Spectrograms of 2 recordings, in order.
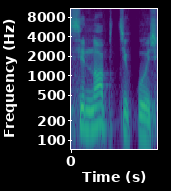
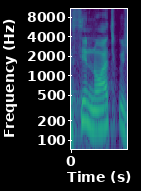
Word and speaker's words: sinóticos: dentre os evangelhos sinóticos, que geralmente vem também escrito sinópticos, com um P mudo, né? Aí algumas pessoas, mas é sinóticos mesmo que se pronuncia.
